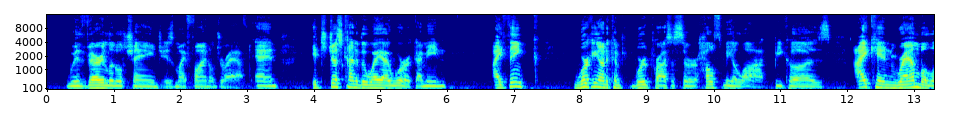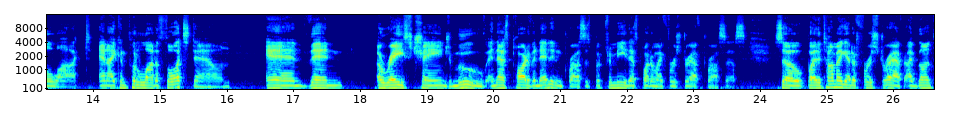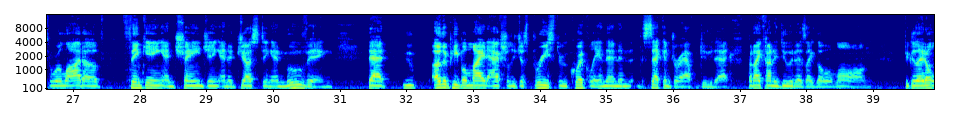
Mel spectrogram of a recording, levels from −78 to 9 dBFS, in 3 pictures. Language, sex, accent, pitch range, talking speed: English, male, American, 110-135 Hz, 180 wpm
